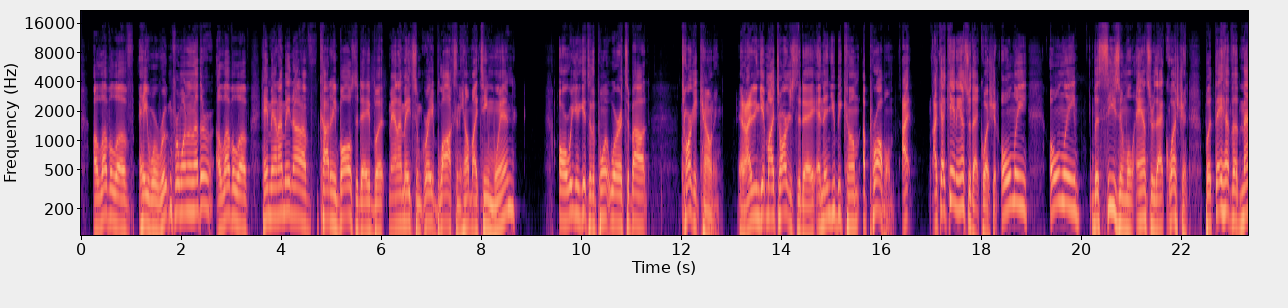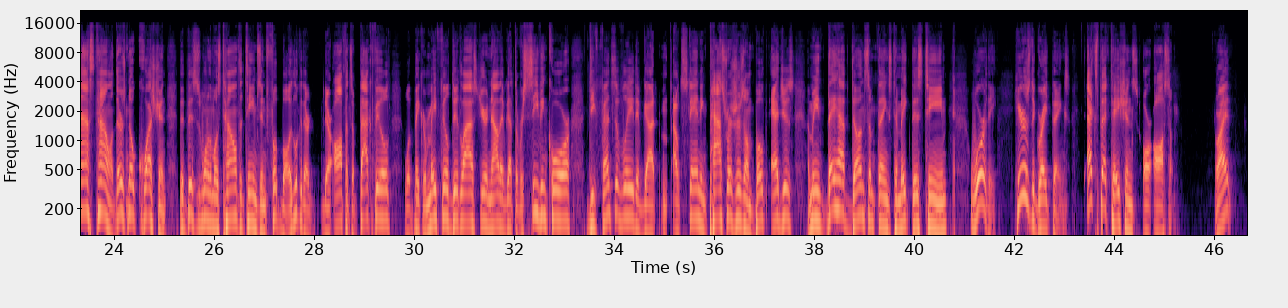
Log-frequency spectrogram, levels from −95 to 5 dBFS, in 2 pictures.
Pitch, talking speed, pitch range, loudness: 145 Hz, 185 wpm, 125-165 Hz, -20 LUFS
